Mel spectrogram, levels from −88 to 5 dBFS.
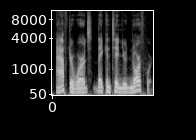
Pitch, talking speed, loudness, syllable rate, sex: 120 Hz, 120 wpm, -18 LUFS, 4.8 syllables/s, male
